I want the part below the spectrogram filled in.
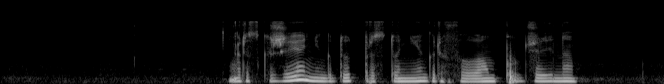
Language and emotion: Russian, neutral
